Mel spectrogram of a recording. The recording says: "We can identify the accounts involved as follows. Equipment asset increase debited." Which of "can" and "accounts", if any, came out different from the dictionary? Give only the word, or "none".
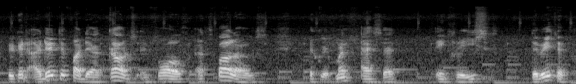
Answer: none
